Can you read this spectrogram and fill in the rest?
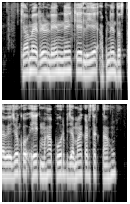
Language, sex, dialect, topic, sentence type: Hindi, male, Garhwali, banking, question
